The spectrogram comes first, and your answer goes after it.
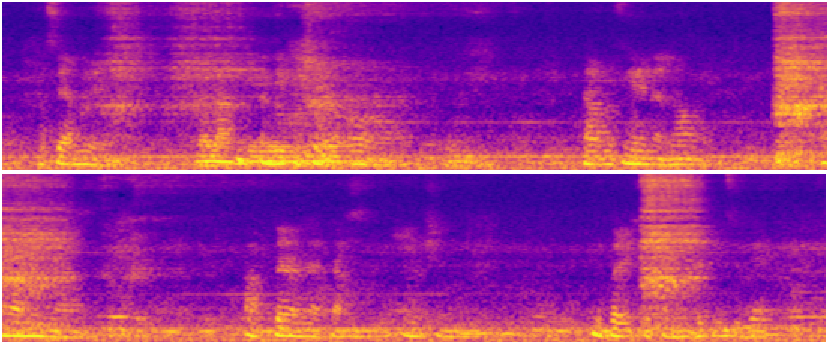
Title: More snoring...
